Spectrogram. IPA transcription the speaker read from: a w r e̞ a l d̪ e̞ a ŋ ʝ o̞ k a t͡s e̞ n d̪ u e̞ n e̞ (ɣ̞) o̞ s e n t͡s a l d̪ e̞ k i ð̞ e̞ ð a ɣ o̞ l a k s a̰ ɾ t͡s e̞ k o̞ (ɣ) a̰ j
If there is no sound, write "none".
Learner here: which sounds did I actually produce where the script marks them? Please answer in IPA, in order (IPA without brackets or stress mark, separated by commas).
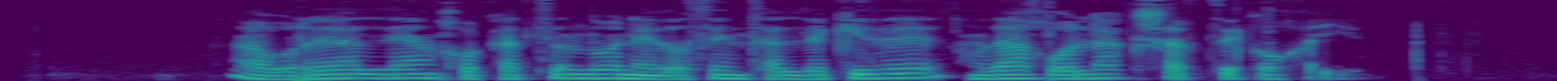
ð̞, ɣ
